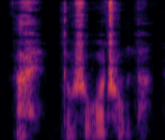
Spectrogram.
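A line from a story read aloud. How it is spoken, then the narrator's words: Sighing. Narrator (Chinese): 老郭叹了一口气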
